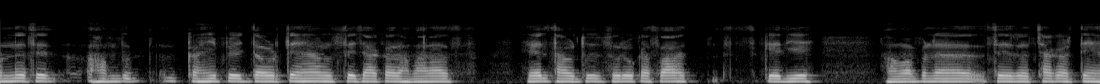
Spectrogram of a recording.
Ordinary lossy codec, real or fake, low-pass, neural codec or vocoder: none; real; 7.2 kHz; none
